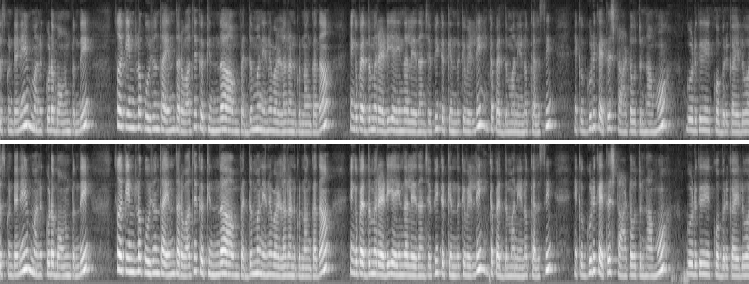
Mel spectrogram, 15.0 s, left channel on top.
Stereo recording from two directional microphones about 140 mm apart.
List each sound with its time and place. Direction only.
0.1 s a woman's voice: 15° right (ahead or behind)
